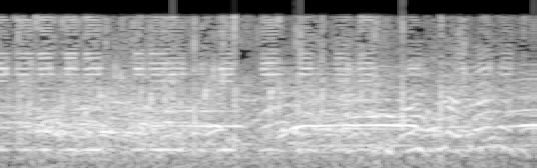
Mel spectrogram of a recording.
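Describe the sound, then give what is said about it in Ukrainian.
A dense, loud protest crowd at a memorial march turned protest against the results of a recent presidential election, with car horns honking, shrill whistles and scattered clapping, all blended into a continuous roar of many voices shouting and chattering. “Люди почали сигналити, свистіти, плескати, мовляв, ми тут і будемо далі протестувати.”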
